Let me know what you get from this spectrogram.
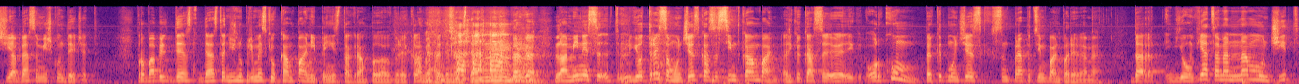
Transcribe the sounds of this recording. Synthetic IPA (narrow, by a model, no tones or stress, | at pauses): ʃiabasəmiʃkund̪e̞d͡ʒe̞̰t̪ | pɾo̞babild̪ed̪east̪anit͡ʃnupɾime̞skje̞wkampanijepe̞inst̪aɡɾampəɾe̞klameped̪emnast̪aenɾukəlamine̞səjewt̪ɾebsəmunt͡ʃe̞skːasəsimt̪kəamba̰nʲa̰d̪ikəkasəo̞rkʰumpe̞kɨnt̪munt͡ʃe̞sksunt̪̚pɾeaput̪sinbanʲpəɾe̞ɾea̰mea̰ | d̪arjewɨnviat̪sameanamːunt͡ʃit̪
